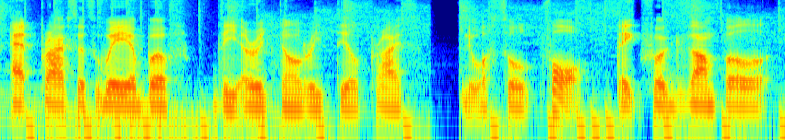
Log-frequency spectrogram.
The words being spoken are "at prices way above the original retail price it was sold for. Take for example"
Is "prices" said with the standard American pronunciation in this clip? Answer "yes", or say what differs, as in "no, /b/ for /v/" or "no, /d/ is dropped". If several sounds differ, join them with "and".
no, /s/ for /z/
